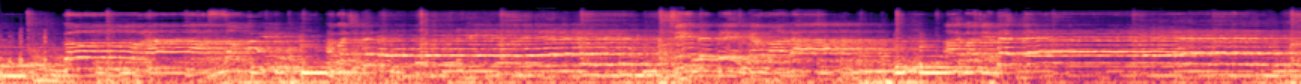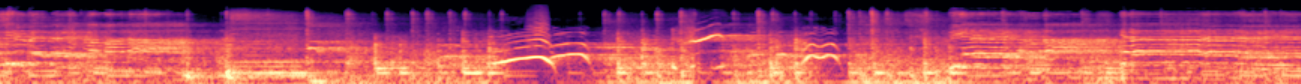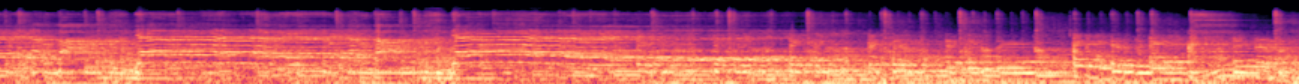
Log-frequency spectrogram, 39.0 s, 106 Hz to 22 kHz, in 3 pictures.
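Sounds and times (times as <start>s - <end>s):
instrumental accompaniment: 0.0s - 39.0s
two women singing a duet: 0.5s - 15.1s, 22.2s - 34.7s.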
